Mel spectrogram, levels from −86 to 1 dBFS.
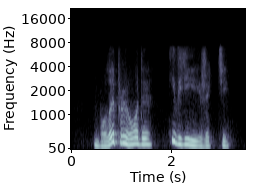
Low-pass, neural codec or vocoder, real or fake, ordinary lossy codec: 7.2 kHz; codec, 16 kHz, 0.5 kbps, X-Codec, WavLM features, trained on Multilingual LibriSpeech; fake; Opus, 16 kbps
